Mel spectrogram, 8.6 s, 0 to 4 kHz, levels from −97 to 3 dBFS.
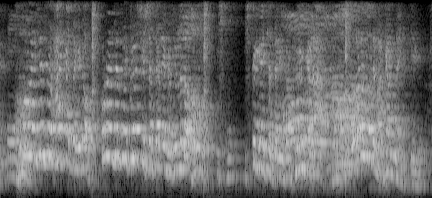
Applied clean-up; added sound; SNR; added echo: none; Tambourine; 19 dB; reverberation time 0.9 s.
